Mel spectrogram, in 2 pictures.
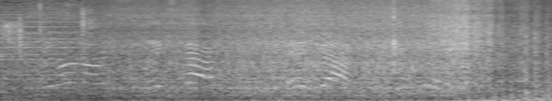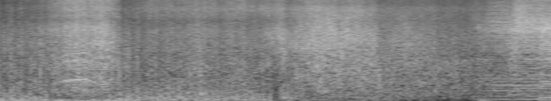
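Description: Loud rushing wind at a jump plane's open door and in freefall, buffeting the camera microphone. It swells in the middle and eases off near the end. A few whooping shouts break through in the first seconds and again about halfway.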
